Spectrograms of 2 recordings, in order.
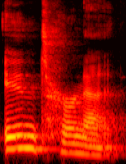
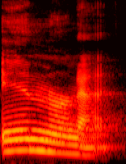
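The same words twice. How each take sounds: First: The T after the N is pronounced. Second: The T after the N is dropped. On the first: "the speaker pronounces the T" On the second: "a clip where there's no T"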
